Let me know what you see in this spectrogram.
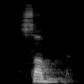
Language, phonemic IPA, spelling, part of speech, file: Moroccan Arabic, /sˤabː/, صب, verb, LL-Q56426 (ary)-صب.wav
- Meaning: 1. to pour out 2. to rain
